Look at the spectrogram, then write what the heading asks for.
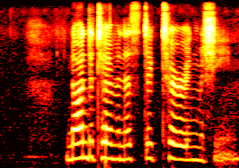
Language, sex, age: English, female, 18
